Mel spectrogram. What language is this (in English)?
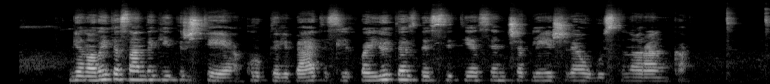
Lithuanian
